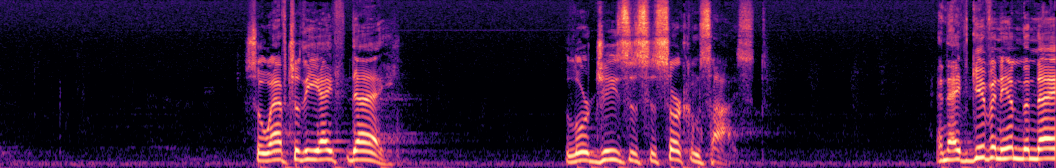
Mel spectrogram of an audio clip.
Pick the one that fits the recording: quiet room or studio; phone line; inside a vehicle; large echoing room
large echoing room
